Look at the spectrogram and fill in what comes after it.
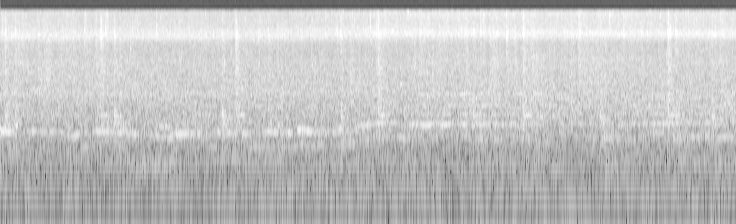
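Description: Light rain hissing steadily, with a few scattered drop ticks, over a faint wavering hum.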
